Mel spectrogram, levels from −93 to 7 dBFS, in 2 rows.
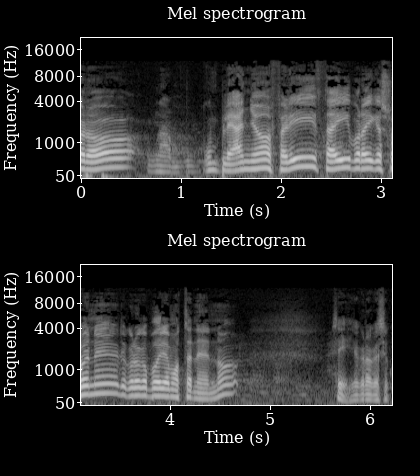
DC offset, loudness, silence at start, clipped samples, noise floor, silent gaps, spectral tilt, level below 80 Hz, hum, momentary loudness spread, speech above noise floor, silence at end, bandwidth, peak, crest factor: under 0.1%; -21 LUFS; 0 s; under 0.1%; -51 dBFS; none; -6 dB/octave; -50 dBFS; none; 18 LU; 30 dB; 0.05 s; 12 kHz; -4 dBFS; 16 dB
